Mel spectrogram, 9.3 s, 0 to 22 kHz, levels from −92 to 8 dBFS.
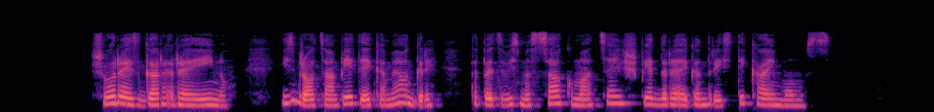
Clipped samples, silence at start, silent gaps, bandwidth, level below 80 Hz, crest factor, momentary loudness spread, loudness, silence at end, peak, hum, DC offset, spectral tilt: under 0.1%; 0.95 s; 2.75-2.81 s; 8 kHz; -76 dBFS; 20 dB; 11 LU; -30 LUFS; 1.05 s; -12 dBFS; none; under 0.1%; -5.5 dB/octave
